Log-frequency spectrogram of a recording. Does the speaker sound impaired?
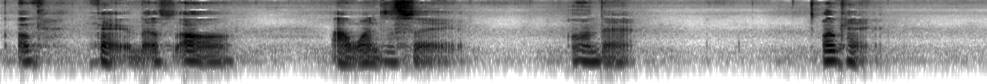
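Yes: cerebral palsy; confined to wheelchair.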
